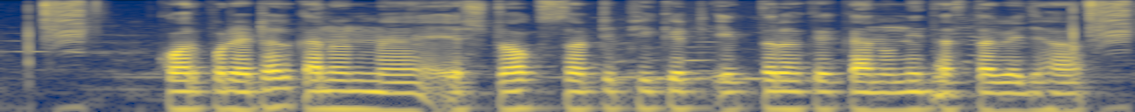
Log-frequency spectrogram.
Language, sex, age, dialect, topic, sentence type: Bhojpuri, male, 18-24, Southern / Standard, banking, statement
